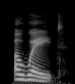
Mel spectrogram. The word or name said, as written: await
